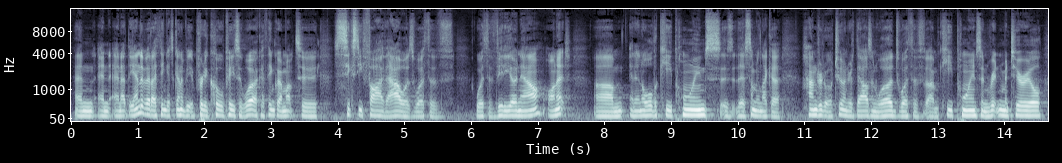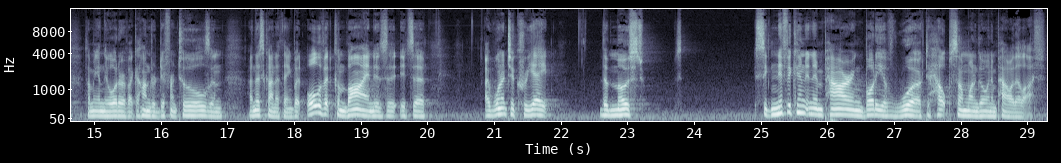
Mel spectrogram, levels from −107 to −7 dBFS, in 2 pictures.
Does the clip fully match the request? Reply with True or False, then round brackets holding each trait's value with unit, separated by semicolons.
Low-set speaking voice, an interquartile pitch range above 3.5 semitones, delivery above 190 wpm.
False (125 Hz; 3.0 semitones; 205 wpm)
